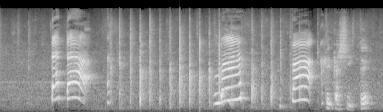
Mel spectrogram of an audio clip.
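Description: A young boy squeals and laughs with excitement.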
